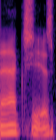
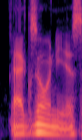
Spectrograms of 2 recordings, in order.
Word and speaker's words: Axonius: How Israel Intel linked and Axius penetrated 70 US Oh. They like to penetrate. Why is this not opening? How Israeli linked A- Inaxius Axonius, I always say it wrong.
